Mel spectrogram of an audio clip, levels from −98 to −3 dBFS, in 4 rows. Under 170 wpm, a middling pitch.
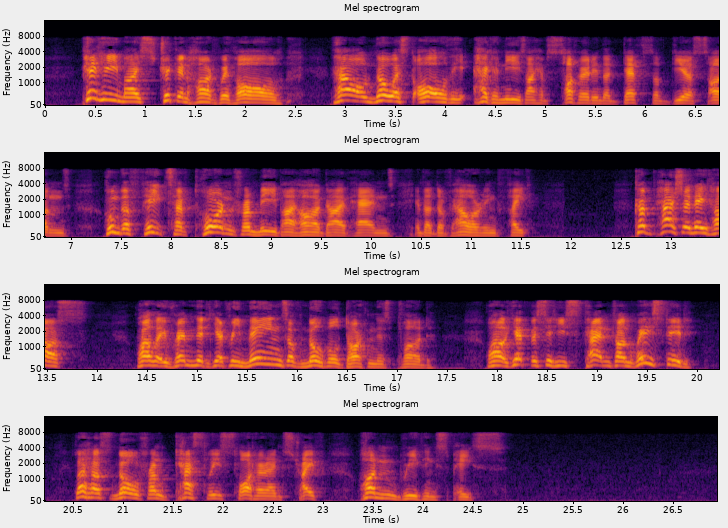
Yes: slow, 135 wpm; medium, 160 Hz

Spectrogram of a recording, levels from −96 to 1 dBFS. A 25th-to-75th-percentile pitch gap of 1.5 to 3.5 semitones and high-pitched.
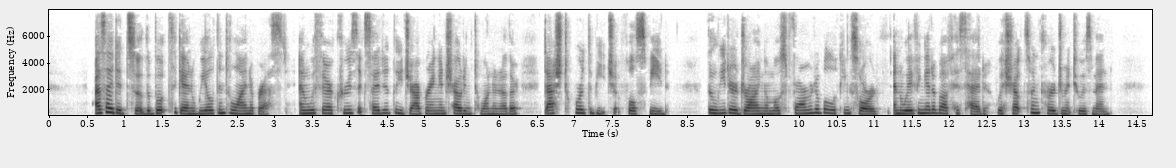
Yes: average, 2.7 semitones; high, 225 Hz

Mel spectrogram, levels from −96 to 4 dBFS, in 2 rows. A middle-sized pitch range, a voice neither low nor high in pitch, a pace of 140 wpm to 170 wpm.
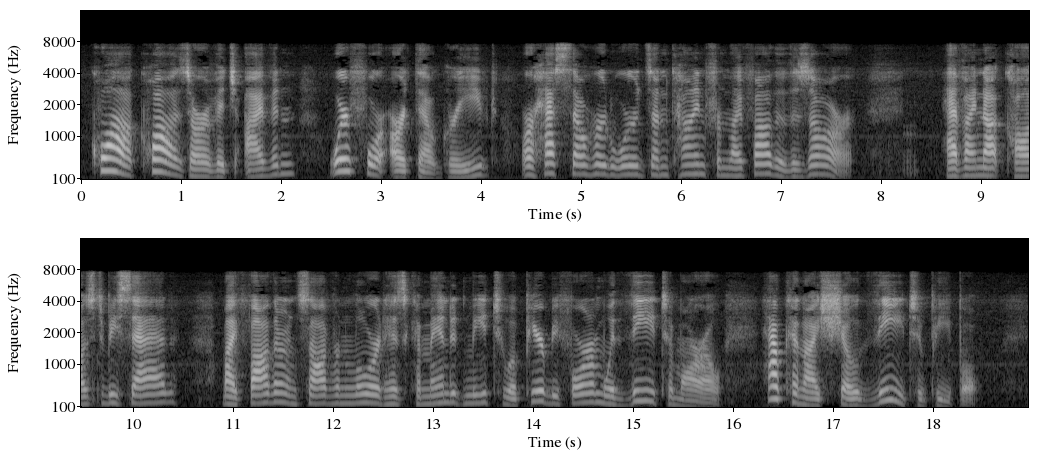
Yes: average, 4.1 semitones; medium, 175 Hz; average, 155 wpm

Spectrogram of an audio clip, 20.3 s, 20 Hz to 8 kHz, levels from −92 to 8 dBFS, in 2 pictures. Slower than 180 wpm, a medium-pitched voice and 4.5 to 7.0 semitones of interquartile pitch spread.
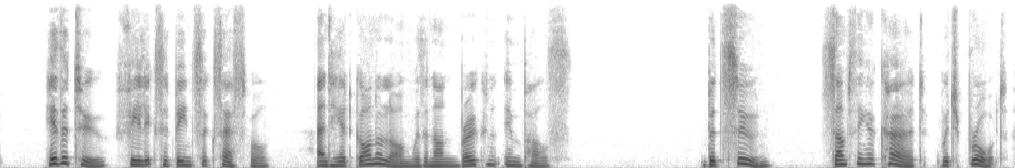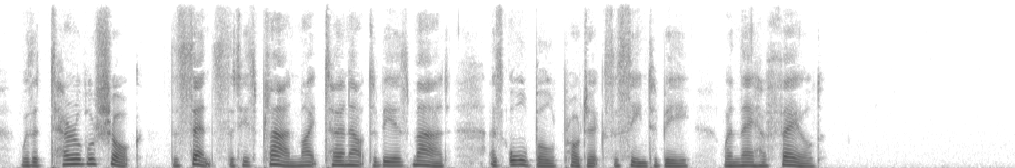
Yes: average, 140 wpm; medium, 170 Hz; average, 5.1 semitones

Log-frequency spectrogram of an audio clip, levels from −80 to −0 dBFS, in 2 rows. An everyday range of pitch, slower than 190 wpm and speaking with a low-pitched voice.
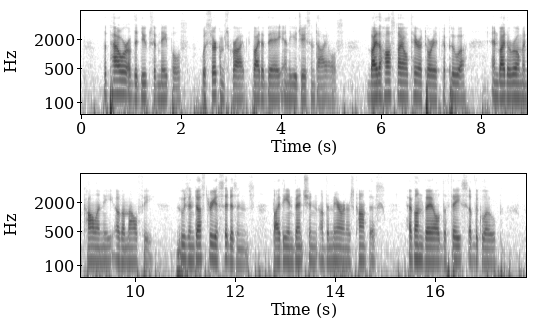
No: narrow, 1.3 semitones; average, 160 wpm; low, 120 Hz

